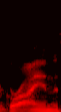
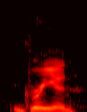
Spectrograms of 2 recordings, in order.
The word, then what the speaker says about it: Grian: Gran stress monster 101 and Python GB. Grian is how you say that one.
